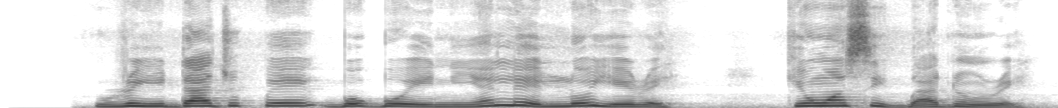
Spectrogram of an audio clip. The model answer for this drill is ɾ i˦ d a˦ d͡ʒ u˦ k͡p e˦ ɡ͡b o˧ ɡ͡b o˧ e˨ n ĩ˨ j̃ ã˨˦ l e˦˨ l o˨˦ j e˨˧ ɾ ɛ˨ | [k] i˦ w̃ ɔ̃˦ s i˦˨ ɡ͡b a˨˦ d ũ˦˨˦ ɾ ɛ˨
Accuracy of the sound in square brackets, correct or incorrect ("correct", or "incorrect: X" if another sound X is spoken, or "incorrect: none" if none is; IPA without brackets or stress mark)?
correct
